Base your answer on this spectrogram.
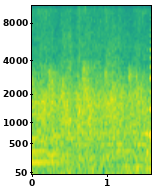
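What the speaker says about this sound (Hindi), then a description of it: "इधर से एक भी ताली नहीं आई, सारी इधर से आई है" Sustained applause from a crowd of women at a devotional katha gathering, dense and even, filling the space at steady loudness throughout.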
